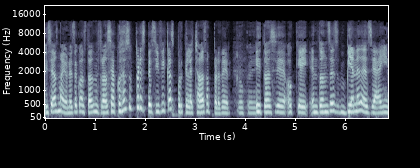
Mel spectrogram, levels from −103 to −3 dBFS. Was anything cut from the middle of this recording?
yes; 1 cut; at 3.8 s

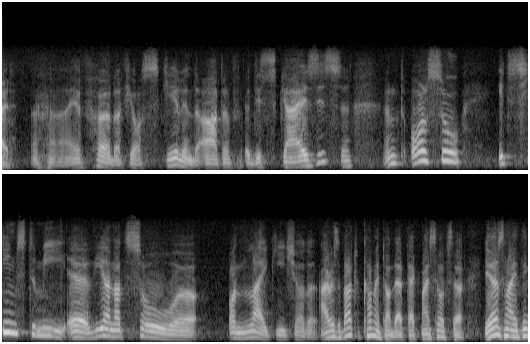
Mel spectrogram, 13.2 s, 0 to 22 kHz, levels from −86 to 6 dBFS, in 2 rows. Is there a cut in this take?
no; 0 cuts

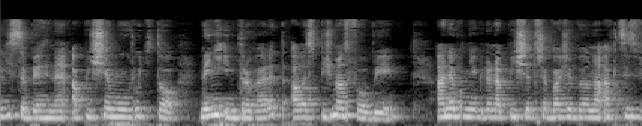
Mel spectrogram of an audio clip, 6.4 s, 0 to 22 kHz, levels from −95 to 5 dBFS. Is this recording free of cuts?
no; 3 cuts; at 1.3 s, 3.5 s, 4.6 s

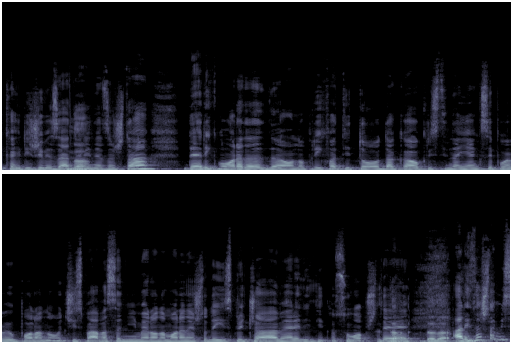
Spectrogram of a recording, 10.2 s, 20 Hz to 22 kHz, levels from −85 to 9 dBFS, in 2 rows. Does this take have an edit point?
no; 0 cuts

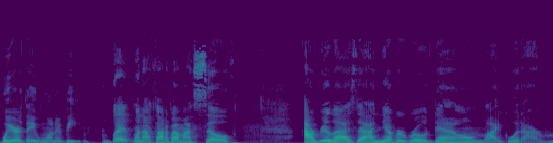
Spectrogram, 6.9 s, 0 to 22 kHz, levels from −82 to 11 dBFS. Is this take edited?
yes; 1 cut; at 1.2 s

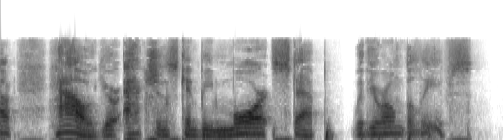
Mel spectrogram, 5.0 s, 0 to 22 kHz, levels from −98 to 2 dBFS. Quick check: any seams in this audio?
yes; 2 cuts; at 2.7 s, 3.4 s

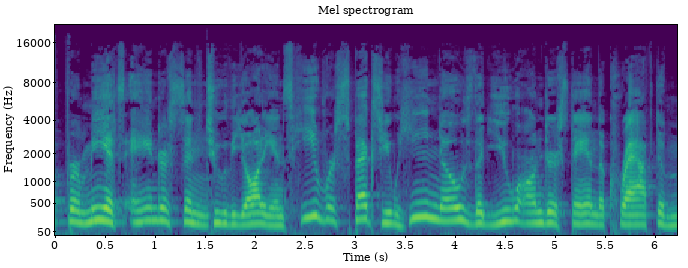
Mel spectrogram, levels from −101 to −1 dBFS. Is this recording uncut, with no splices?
no; 1 cut; at 1.5 s

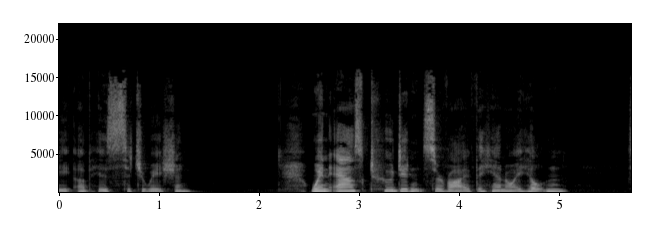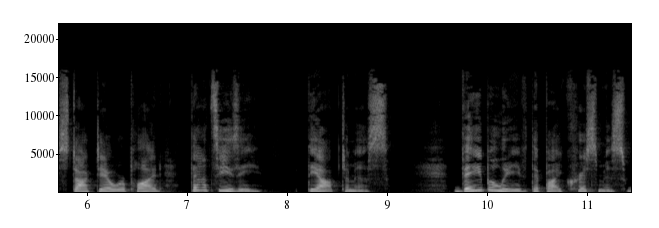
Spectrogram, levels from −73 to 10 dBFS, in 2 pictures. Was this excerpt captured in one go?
yes; 0 cuts

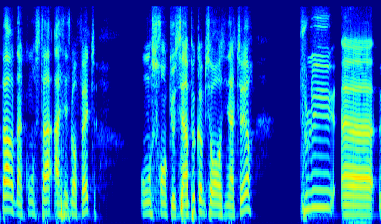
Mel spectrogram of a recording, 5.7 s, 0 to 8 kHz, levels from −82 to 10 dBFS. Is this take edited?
yes; 2 cuts; at 1.0 s, 2.5 s

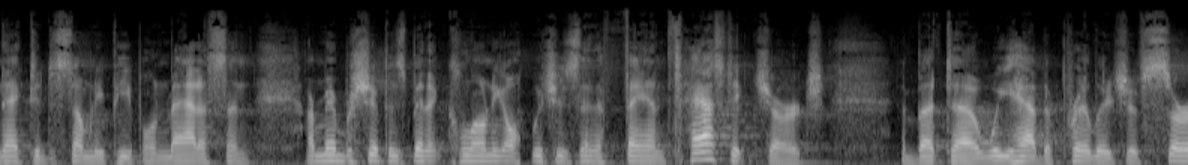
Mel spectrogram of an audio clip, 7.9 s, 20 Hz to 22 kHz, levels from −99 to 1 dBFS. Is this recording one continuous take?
no; 1 cut; at 3.5 s

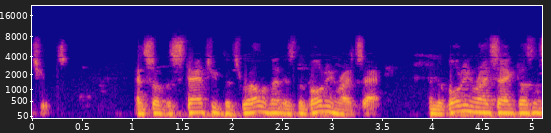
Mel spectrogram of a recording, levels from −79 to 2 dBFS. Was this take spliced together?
no; 0 cuts

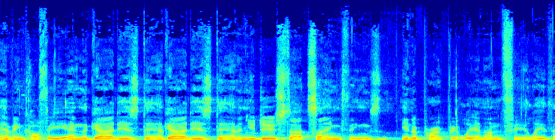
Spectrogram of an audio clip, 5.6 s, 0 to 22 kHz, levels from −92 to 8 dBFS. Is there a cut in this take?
yes; 1 cut; at 1.6 s

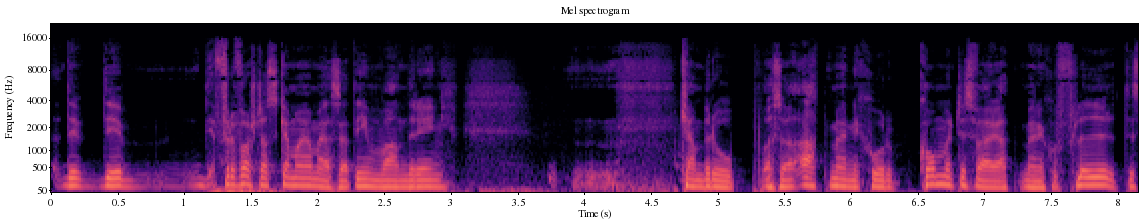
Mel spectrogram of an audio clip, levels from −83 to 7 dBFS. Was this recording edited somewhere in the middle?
no; 0 cuts

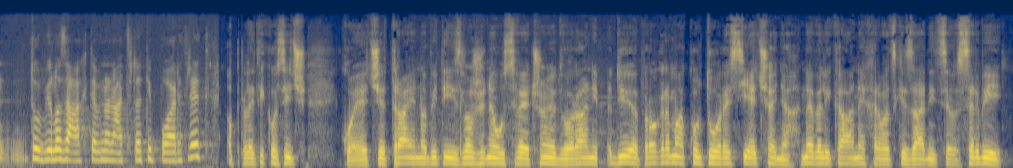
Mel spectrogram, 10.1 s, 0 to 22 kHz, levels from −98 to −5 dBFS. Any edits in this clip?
yes; 2 cuts; at 2.4 s, 6.0 s

